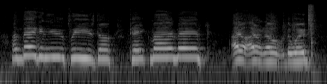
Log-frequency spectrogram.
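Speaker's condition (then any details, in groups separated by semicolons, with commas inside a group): Cerebral palsy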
